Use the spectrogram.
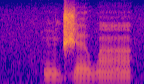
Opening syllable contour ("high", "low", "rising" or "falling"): low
